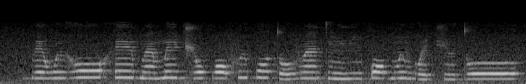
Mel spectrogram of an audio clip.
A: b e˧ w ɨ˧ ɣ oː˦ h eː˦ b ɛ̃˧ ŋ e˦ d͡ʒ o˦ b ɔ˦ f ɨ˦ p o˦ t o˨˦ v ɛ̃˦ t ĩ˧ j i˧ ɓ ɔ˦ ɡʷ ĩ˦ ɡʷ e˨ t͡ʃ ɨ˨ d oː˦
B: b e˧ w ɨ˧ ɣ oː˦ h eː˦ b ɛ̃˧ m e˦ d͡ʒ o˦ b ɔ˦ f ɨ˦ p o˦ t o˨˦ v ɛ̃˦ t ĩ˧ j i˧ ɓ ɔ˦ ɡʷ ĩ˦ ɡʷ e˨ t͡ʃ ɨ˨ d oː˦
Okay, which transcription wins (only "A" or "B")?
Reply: B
